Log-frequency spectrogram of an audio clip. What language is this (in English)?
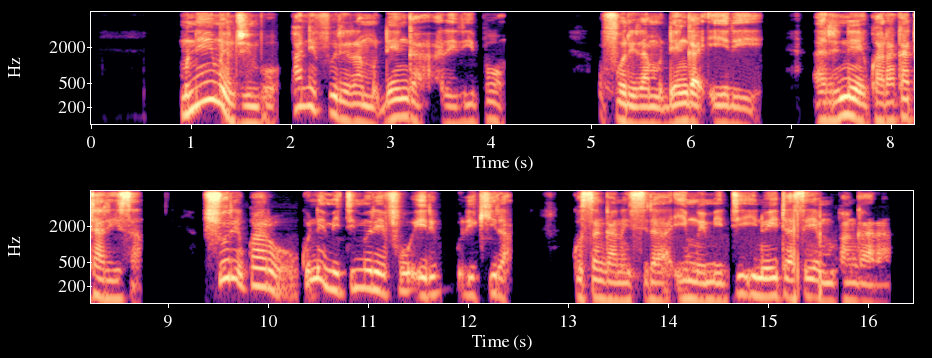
Shona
